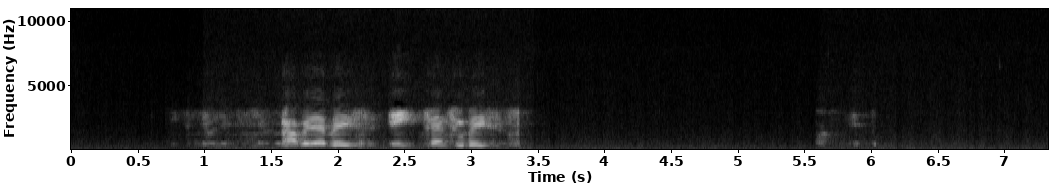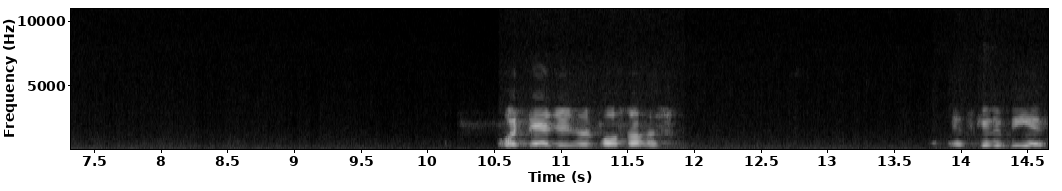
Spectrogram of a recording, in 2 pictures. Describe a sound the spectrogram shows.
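A radio scanner plays short bursts of transmitted speech through its small speaker.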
